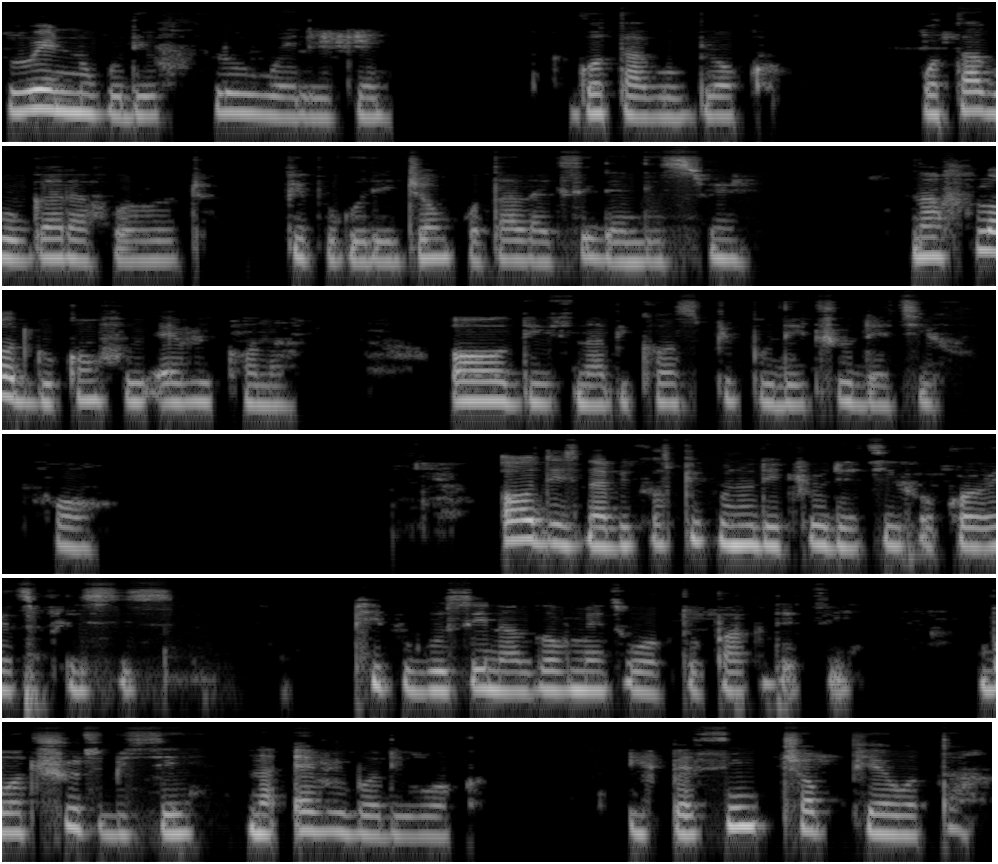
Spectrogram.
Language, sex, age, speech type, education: Nigerian Pidgin, female, 15-29, spontaneous, tertiary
